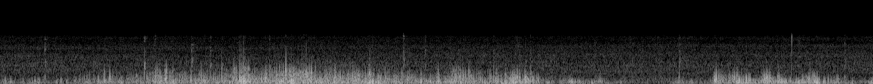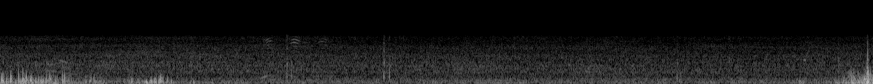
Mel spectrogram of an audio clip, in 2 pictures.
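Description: A tennis racket strikes a ball again and again outdoors.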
